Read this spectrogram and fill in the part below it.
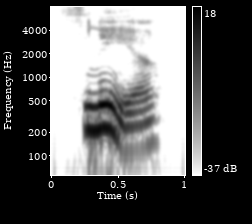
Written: sned

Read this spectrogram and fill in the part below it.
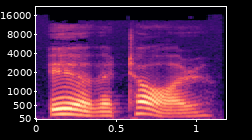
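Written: övertar

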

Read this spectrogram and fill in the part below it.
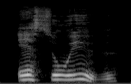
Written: SOU

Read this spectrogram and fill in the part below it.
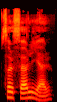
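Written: förföljer

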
